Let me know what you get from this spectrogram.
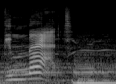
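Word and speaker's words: gnat: me you are a gat it's a g silent it's n are you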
